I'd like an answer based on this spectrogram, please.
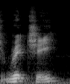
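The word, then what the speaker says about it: Ricci: name RICC I Ricky is pronounced Ritchie okay okay one of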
